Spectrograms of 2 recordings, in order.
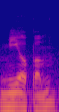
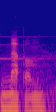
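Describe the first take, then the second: First: The name is said with three syllables. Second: The name is said with two syllables. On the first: The speaker calls it wrong. "my previous video where I pronounced it Meopum" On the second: The speaker calls it right. "Apparently it's just Mepum"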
